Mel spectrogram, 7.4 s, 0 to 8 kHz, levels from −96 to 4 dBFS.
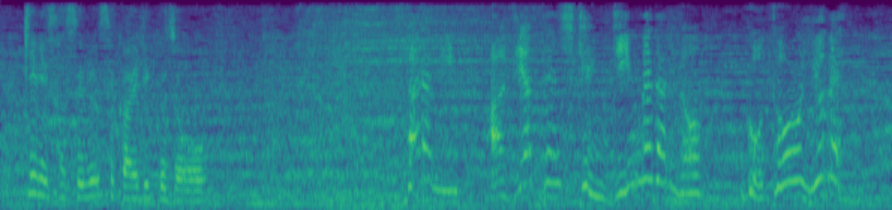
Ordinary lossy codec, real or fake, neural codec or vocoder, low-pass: AAC, 48 kbps; fake; codec, 16 kHz, 8 kbps, FreqCodec, larger model; 7.2 kHz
